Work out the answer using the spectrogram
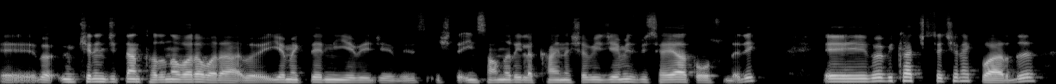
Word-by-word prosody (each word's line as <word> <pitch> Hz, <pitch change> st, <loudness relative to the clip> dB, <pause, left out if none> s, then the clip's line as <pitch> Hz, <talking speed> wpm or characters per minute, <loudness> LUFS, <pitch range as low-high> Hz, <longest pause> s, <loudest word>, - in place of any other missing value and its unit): eee, -, -, -4 dB
bö -, -, +2 dB
ülkenin 125 Hz, +2 st, +1 dB
cidden 125 Hz, 0 st, +1 dB
tadına 115 Hz, 0 st, +1 dB
vara 115 Hz, 0 st, +4 dB
vara, 100 Hz, -1 st, +2 dB
böyle, 100 Hz, -, -2 dB
yemeklerini 110 Hz, 0 st, 0 dB
yiyebileceğimiz, 95 Hz, -3 st, -5 dB
işte, 95 Hz, +1 st, -10 dB
insanlarıyla 105 Hz, 0 st, -2 dB
kaynaşabileceğimiz 110 Hz, +3 st, -2 dB
bir 115 Hz, -, -5 dB
seyahat 110 Hz, +1 st, +2 dB
olsun 100 Hz, -2 st, -4 dB
dedik. 160 Hz, -, -3 dB, 0.7 s
Eee, 135 Hz, 0 st, +4 dB
böyle 155 Hz, +1 st, +2 dB
birkaç 165 Hz, +1 st, 0 dB
seçenek 160 Hz, +2 st, -4 dB
vardı. 100 Hz, +12 st, +3 dB
110 Hz, 125 wpm, -22 LUFS, 105-130 Hz, 0.7 s, vara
